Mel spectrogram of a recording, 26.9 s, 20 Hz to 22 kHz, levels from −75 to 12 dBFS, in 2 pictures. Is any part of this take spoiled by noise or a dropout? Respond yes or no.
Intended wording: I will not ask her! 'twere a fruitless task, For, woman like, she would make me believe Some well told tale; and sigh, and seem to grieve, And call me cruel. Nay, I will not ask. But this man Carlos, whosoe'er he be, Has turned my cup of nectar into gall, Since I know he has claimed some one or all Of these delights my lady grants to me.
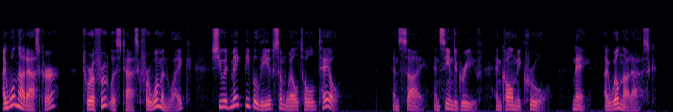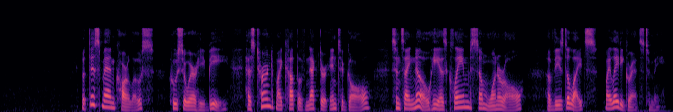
no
